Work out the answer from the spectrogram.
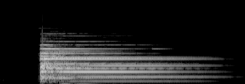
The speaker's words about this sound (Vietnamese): Một tiếng chuông vang lên chấn động thiên hạ. Đó là một tiếng chuông kỳ lạ, từ từ vang vang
